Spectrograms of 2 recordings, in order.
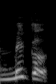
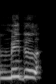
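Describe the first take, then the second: First: The middle consonant is a g sound. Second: The middle consonant is a d sound. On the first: "We say miggle. So we turn the two D's into two G's" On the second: "We don't say middle either"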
